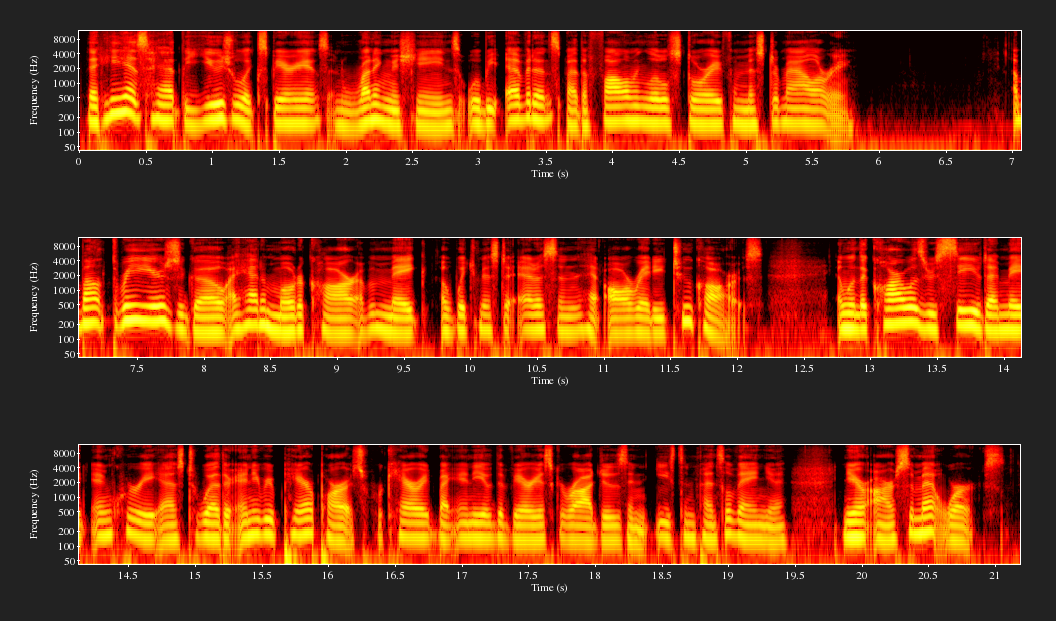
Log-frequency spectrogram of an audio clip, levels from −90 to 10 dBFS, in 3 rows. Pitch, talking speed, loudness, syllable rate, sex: 155 Hz, 200 wpm, -18 LUFS, 6.1 syllables/s, female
